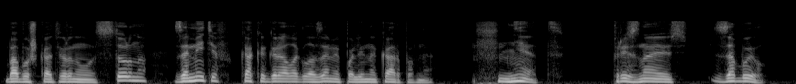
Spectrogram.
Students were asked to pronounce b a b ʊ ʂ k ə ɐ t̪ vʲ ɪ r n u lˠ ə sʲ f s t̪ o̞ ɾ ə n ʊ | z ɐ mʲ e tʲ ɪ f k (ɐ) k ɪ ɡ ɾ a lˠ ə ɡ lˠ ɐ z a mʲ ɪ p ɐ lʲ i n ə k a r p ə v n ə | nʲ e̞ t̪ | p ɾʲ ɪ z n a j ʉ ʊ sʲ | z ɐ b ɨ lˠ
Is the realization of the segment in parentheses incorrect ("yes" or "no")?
yes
